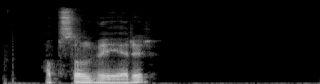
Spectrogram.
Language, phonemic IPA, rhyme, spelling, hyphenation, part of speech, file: Norwegian Bokmål, /absɔlˈʋeːrər/, -ər, absolverer, ab‧sol‧ver‧er, verb, NB - Pronunciation of Norwegian Bokmål «absolverer».ogg
- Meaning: present tense of absolvere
